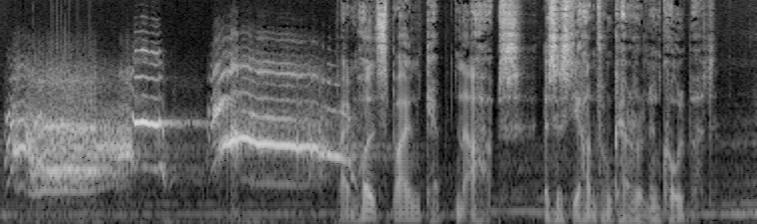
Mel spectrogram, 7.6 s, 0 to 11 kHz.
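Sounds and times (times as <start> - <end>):
loud shrill scream: 0.0 - 3.6
speech: 3.5 - 7.2.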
